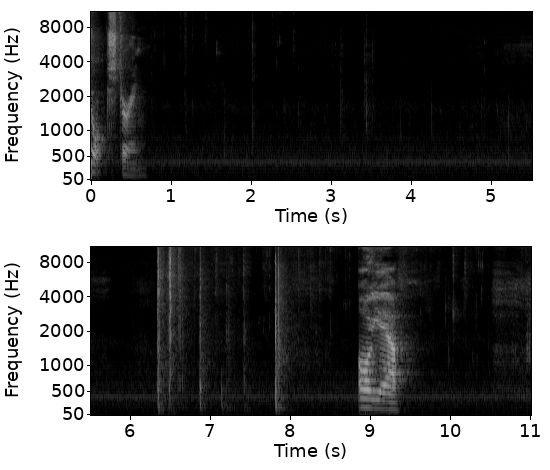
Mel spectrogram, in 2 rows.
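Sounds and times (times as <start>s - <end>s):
steady faint hum: 0.0s - 11.0s
faint chewing: 0.7s - 6.3s, 9.5s - 11.0s.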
